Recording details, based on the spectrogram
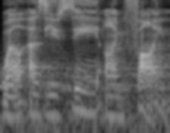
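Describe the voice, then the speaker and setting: A woman's voice: deep voice, big pitch swings, slow, creaky, roomy sound, music in the background, exaggerated voice. A woman playing a defensive, brooding ship's doctor in video game dialogue, dry and sardonic.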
